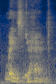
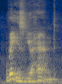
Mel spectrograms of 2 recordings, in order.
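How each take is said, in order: First: The R at the start is soft. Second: The R at the start is strong. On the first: The speaker calls it wrong. "The R in raise is still a bit soft" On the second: The speaker calls it right. "The R is nice and strong"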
